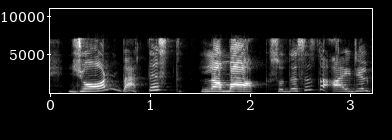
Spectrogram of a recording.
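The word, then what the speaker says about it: Jean-Baptiste Lamarck: you are pronouncing it you are writing Jean but you are pronouncing John John Baptist lamak so this is the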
